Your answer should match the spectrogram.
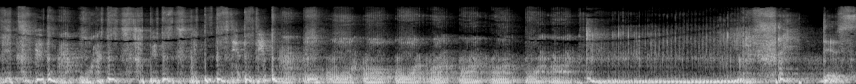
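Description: Human beatboxing into a cupped microphone, an electronic-music style beat made entirely with the mouth: fast, dense drum clicks and snares over a deep bass drone, settling into a held bass tone for about the last two seconds.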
